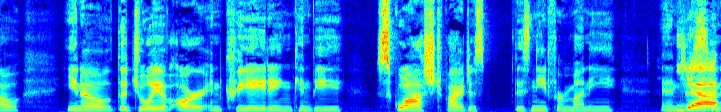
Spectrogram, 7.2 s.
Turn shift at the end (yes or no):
yes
